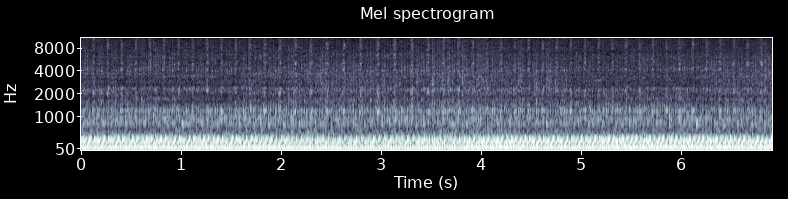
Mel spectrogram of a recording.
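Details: Nissan Skyline idling briefly during diagnosis before the head comes off: a lumpy, uneven beat with a faint recurring exhaust stumble. A paper held at the tailpipe is sucked in hard, pointing to a leaking, burnt valve.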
